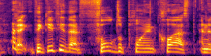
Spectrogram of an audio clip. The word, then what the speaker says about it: deployant: Now, another element that I really like is that they give you a deployant clasp. And you can see it's a trigger-style release. Deployant or deployment? Deployant. Deployant.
